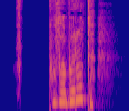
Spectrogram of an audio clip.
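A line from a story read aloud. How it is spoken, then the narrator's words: Hopeful sob. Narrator (Russian): с надеждой всхлипнула Камикадзе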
